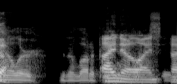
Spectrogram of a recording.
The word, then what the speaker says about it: Millar: the ultimates it's funny it's actually pronounced Miller with a lot of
